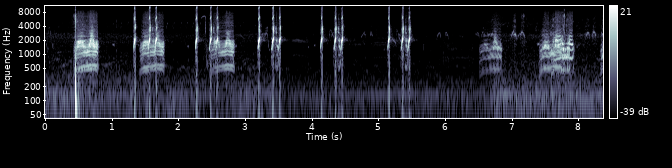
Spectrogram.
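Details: Quail with a coarse rasping call, then a series of crisp doubled clicking notes spaced under a second apart, ending with two more broad, grating calls.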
